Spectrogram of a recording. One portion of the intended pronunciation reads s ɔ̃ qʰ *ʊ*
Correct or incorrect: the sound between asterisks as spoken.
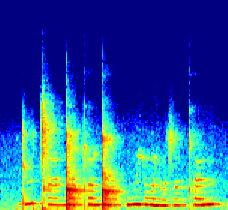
incorrect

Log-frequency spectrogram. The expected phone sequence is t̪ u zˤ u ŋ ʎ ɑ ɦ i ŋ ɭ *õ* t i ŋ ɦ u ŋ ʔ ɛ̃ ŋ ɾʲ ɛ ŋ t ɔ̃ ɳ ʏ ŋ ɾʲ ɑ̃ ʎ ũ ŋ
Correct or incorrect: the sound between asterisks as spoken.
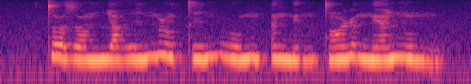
incorrect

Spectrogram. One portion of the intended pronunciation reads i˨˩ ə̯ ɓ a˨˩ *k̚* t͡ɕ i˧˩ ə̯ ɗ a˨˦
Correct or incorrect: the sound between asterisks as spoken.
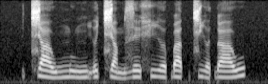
incorrect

